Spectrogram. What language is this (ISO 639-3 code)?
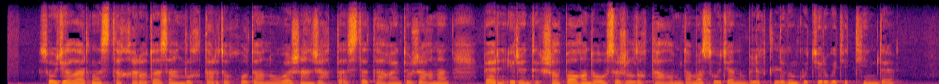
kaz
